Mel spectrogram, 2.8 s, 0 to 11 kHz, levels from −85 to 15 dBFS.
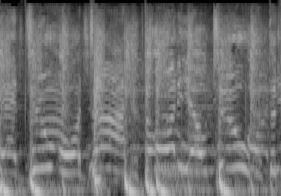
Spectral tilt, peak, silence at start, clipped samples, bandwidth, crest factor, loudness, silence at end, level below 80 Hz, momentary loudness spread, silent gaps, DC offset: -2.5 dB/octave; 0 dBFS; 0 s; under 0.1%; 11 kHz; 16 dB; -15 LUFS; 0 s; -24 dBFS; 3 LU; none; under 0.1%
